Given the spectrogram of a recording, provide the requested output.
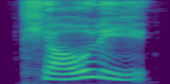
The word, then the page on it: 条理: tiáo lǐ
